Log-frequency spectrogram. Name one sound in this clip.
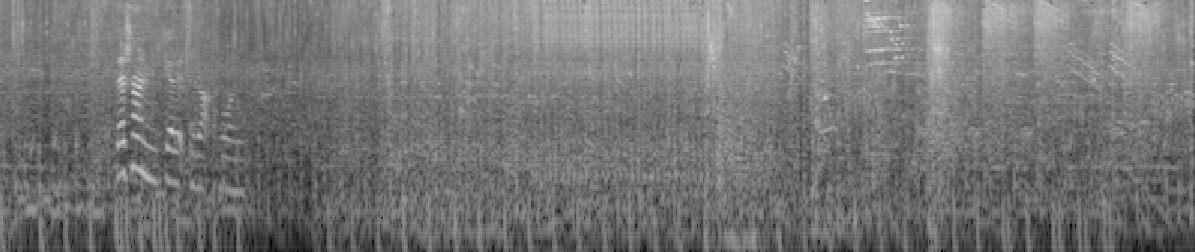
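Game ink weapons spray and splatter steadily with electronic effects.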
